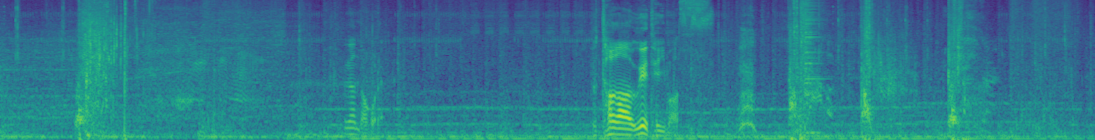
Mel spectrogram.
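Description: Heavy blows strike flesh during a fight.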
